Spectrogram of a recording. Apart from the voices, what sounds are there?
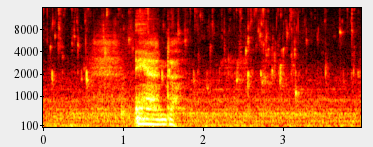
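water draining out of a turkey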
